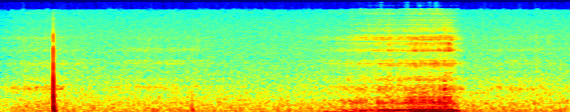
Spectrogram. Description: A short, one-minute sound clip of snoring going from soft to rough!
